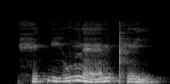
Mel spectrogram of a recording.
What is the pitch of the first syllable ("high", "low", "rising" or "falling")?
rising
